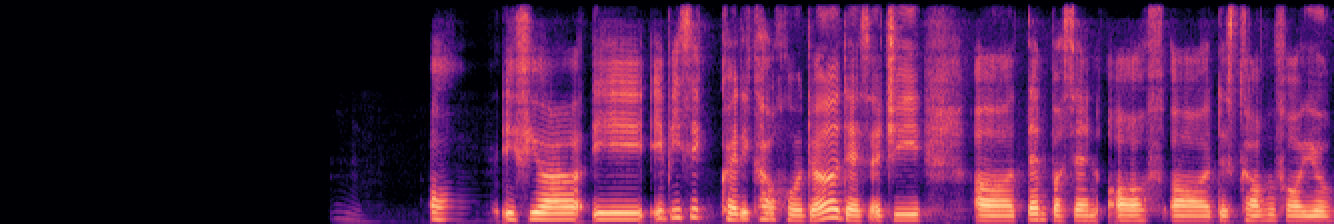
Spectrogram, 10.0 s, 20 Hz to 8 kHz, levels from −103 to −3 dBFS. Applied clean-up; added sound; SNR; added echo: neural mask model DeepFilterNet 3.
